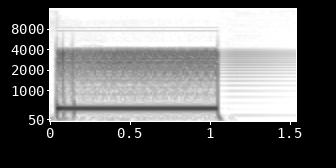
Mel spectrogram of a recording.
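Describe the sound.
A telephone ringback tone sounds while calling a colleague: one steady, mid-pitched electronic tone lasting about a second, then cutting off into near silence.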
